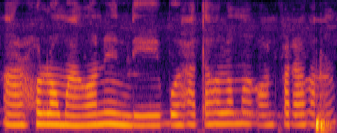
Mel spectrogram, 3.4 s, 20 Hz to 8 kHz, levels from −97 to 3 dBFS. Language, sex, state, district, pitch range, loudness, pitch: Chakma, female, Tripura, Dhalai, 225-240 Hz, -22 LUFS, 230 Hz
